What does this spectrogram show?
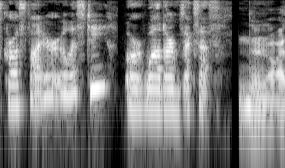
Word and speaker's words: XF: Is that how you're supposed to pronounce XF? I always said XF, but I've heard people say Crossfire. Yeah. I mean, I know in Japan it's Crossfire. I also knew of it only as XF, but now that I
